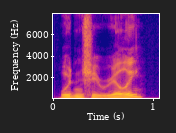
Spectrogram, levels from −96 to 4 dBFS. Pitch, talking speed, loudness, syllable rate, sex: 110 Hz, 170 wpm, -14 LUFS, 5.0 syllables/s, male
